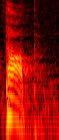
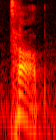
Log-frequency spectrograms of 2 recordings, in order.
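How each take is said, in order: First: The t is released without a puff of air. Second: The t is released with a puff of air. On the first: The speaker calls it wrong. "Not top" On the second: The speaker calls it right. "This is with aspiration"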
